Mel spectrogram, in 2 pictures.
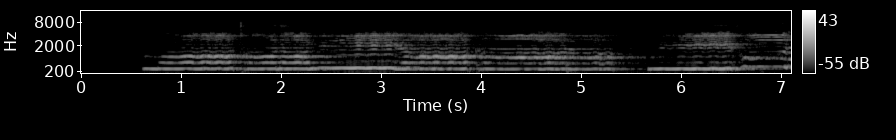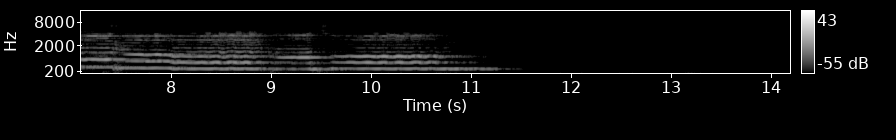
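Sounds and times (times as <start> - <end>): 
soprano singing: 0.6 - 11.3.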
